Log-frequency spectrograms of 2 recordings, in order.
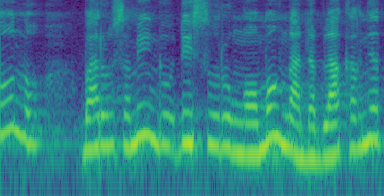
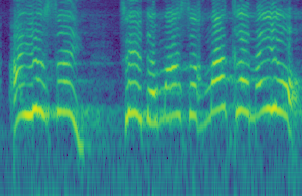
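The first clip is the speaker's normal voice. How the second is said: high, loud, eager call; loud excited Sulawesi-style call to breakfast; excited shout; 9 semitones higher, 7 dB louder than usual. Retold or imitated. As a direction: call him cheerfully to eat at full voice. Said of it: "ketika saya menikah dengan suami".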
